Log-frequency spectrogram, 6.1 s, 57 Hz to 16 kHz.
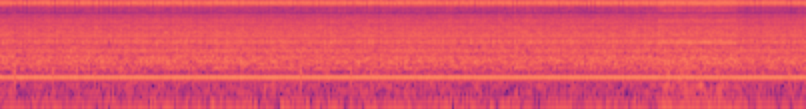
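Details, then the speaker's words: Ridgid 18V cordless miter saw R48607, new (fourth unit, all with the same fault), running at full speed: high motor whine with coarse gritty grinding from the arbor bearing, which leaks oil from the shroud once the noise starts. "you can hear that terrible grinding sound and then also after you start hearing that noise it dumps more oil out of the shroud"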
